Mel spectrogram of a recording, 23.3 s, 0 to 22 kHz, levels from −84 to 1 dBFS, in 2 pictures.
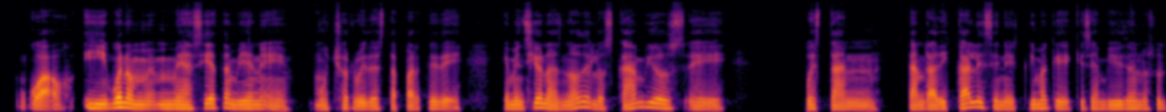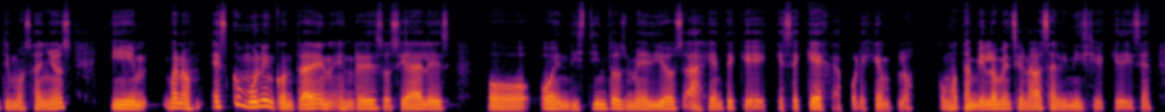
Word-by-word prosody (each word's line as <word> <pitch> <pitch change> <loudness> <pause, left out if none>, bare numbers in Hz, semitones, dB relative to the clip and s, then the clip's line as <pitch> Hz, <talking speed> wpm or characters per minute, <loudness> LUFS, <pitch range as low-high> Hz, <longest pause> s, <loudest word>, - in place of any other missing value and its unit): Guau, 130 +2 +2
y 150 -2 +4
bueno, 165 +1 +8
me 135 -2 +2
me 135 -1 +3
hacía 155 +4 +2
también, 140 -4 +2
eh, 120 -4 -3 0.2
mucho 130 +3 -3
ruido 125 -2 0
esta 120 -1 -2
parte 130 +2 -2
de 120 -2 -2 0.3
que - - -2
mencionas, 135 0 +3
¿no? 135 +7 +1
De 185 -2 +1
los 130 -1 -3
cambios, 155 0 +1
eh, 120 -2 -3 0.8
pues, 135 0 -2
tan 120 -3 -1 0.3
tan 125 0 +2
radicales 145 +7 +2
en 130 -2 0
el 120 - -3
clima 145 +1 -1
que 130 -3 -2
que 130 - -7
se 130 +2 -3
han 125 0 -3
vivido 130 +1 +1
en 135 - 0
los 125 0 -6
últimos 130 0 -3
años. 140 +8 0 0.3
Y, 135 -2 +3
mm, 130 0 -1
bueno, 155 -2 +1
es 190 +1 0
común 220 -9 +4
encontrar 140 - +3
en 140 -6 +1
en 125 -1 -2
redes 140 +3 +2
sociales, 130 +1 0 0.3
o 120 -1 0
o, 145 -2 +2
en 125 -1 0
distintos 145 +3 -1
medios 130 +1 +1
a 110 0 -2
gente 125 +2 -3
que - - -4
que - - -8
se - - -4
queja, 125 -1 0
por - - -9
ejemplo, 105 -1 -6 0.2
como 130 +1 -3
también 130 +1 +1
lo 140 - +4
mencionabas 130 0 0
al 125 -3 -1
inicio, 115 0 -5
y - - -10
que - - -10
dicen: 60 - -6
130 Hz, 175 wpm, -23 LUFS, 125-140 Hz, 0.8 s, bueno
